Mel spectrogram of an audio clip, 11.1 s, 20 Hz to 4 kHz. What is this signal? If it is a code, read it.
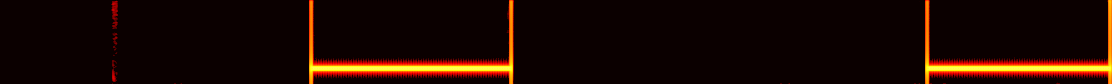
Ringback tone (North America), 440 + 480 Hz.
